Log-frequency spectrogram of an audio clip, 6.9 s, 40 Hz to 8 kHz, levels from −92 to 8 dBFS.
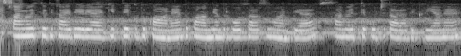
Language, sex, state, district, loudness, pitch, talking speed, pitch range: Punjabi, female, Punjab, Pathankot, -14 LUFS, 250 Hz, 225 wpm, 240-265 Hz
